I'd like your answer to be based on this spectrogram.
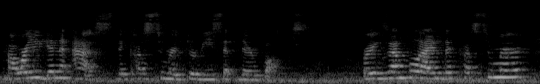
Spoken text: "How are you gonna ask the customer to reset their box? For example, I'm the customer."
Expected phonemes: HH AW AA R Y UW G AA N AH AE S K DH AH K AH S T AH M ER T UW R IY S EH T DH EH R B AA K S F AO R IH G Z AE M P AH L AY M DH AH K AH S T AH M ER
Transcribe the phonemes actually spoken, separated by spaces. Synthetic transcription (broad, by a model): HH AW AA R Y UW G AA N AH AE S K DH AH K AH S T AH M ER T UW R IY S EH T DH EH R B AA K S F AO R IH G Z AE M P AH L AY M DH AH K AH S T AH M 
